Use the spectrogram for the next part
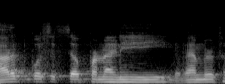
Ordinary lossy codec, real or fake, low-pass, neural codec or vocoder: none; fake; none; codec, 16 kHz, 0.5 kbps, X-Codec, HuBERT features, trained on balanced general audio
